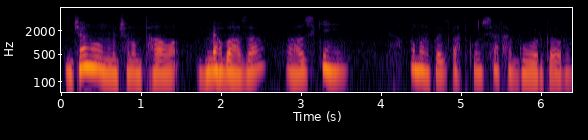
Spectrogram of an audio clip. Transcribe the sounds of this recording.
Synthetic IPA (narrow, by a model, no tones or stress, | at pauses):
d͡ʒɐŋunmut͡ʃʰinumt̪ʰaːʋɐ̃ | mʲɐbaːzaː | zkiɦĩ | ɐmɐnpɐzɐt̪ʰkunsɐʈʰɐɡoːɾkɐɾu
